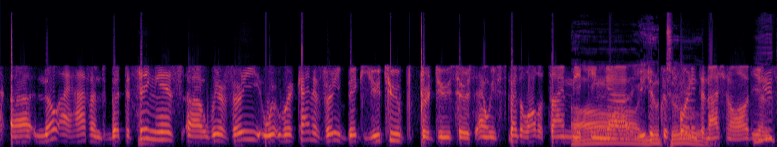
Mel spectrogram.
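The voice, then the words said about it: Nice accent, flawless English. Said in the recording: “you've got a very, very nice accent. Your English is flawless.”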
